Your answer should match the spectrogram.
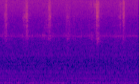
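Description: Near silence with a few faint paper rustles and ticks as a rolled cardstock flower is twisted tighter between the fingers.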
